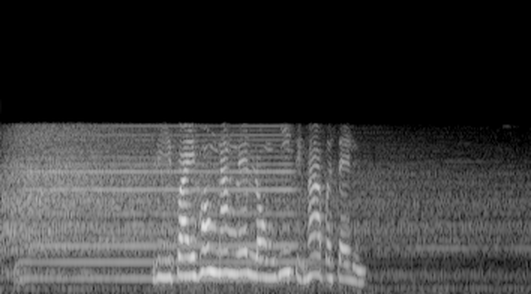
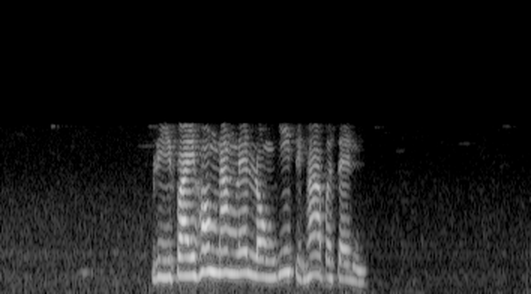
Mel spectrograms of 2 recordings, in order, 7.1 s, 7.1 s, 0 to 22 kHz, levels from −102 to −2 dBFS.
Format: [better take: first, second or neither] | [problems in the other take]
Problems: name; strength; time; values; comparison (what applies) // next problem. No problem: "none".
second | background sound (Gong + Bowed string instrument); 11 dB below the speech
